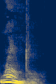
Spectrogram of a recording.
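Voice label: "roundel", British English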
